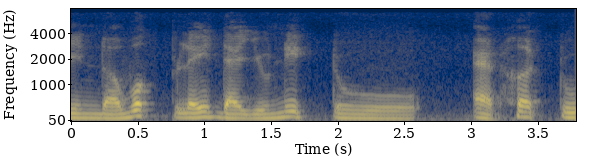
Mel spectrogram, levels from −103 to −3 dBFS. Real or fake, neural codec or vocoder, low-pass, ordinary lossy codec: real; none; 7.2 kHz; none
